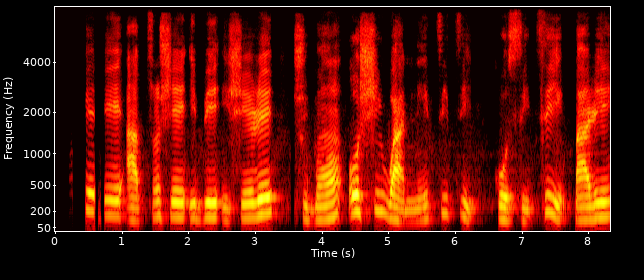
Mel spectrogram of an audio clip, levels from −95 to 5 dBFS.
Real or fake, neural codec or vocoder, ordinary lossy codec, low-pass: fake; codec, 16 kHz, 6 kbps, DAC; none; none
